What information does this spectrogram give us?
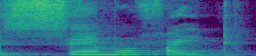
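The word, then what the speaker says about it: psammophyte: उन्हें क्या बोलते हैं ये सेमो फाइट पी साइलेंट इस के अंदर और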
